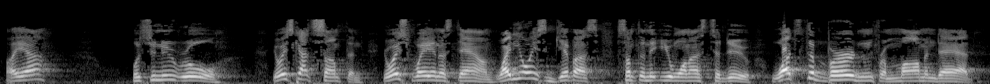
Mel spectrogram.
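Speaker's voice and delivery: high, loud, sassy kids mocking their parents.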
